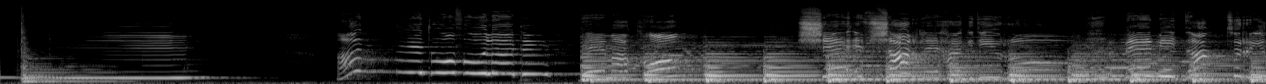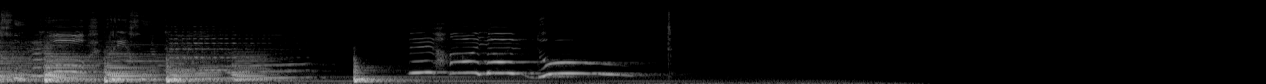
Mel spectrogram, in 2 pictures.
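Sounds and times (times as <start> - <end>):
oud: 0.0 - 1.4, 5.8 - 15.8
soprano singing: 0.0 - 2.2, 3.4 - 15.9, 16.8 - 19.1
cello: 5.8 - 16.0
piano: 5.8 - 17.9.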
